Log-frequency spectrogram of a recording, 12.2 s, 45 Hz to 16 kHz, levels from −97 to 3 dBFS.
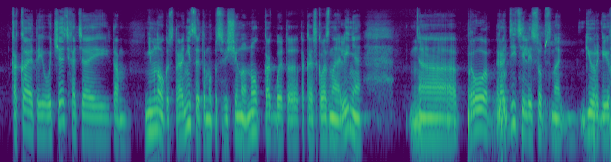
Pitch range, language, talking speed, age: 115-165 Hz, Russian, 105 wpm, 50-69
